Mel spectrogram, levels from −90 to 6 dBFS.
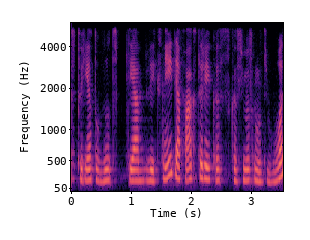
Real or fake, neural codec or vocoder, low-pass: fake; autoencoder, 22.05 kHz, a latent of 192 numbers a frame, VITS, trained on one speaker; 5.4 kHz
